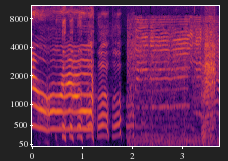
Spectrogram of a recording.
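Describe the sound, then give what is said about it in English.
Loud, wavering wails rise and fall like a cat yowling in heat, several drawn-out cries in quick succession, then giving way to a steady, buzzy musical drone. “Like it sounds like a cat. Yeah. Just the like in heat.”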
